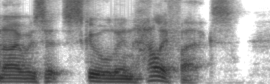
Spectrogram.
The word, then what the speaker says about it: Halifax: was at school in halifax or pronounced when i was there as alifax because the h always drops off they used to say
